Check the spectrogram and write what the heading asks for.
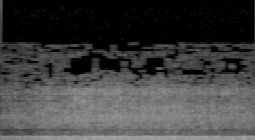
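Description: Steady, fairly loud engine drone of police cars driving toward a hill, a low rumbling hum that holds evenly for a few seconds with no voices.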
